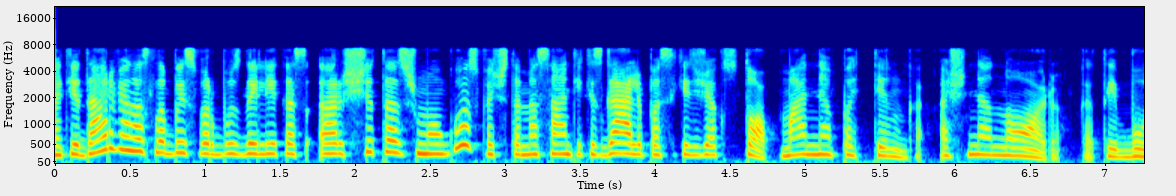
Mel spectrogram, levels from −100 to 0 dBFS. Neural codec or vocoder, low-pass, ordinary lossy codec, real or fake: none; 7.2 kHz; MP3, 96 kbps; real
